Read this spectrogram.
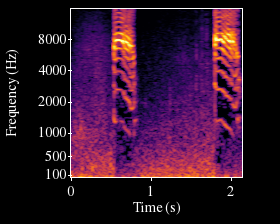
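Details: A very angry desert rain frog gives two shrill, toy-like squeaks, each sliding slightly downward, its war cry, sounding like a dog toy.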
